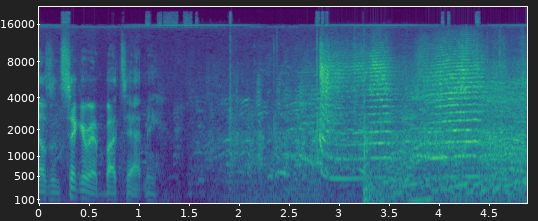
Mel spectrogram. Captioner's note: blows air horn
